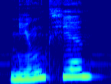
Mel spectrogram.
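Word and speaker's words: 明天: And the word for tomorrow is 明天，明天 second tone and first tone, right?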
